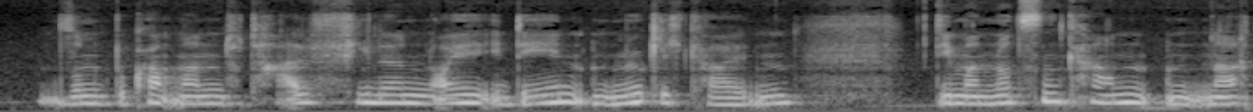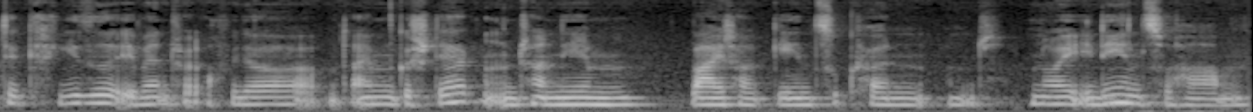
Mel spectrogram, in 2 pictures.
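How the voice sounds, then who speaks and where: Her voice fairly low and her tone dark and mellow, a woman speaks at a moderate pace with ordinary pitch variation. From northern Germany (Bremen). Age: 30s. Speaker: personal trainer. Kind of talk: interview.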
